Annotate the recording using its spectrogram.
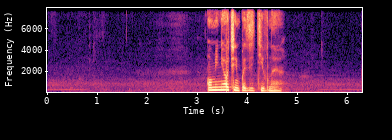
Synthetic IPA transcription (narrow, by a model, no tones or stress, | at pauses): ʊmʲɪnʲaot͡ɕɪnʲpəzʲɪtʲʰivnəjə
